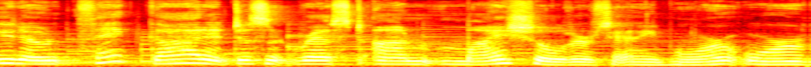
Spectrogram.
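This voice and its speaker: Over music in the background, a woman with an American accent speaks fairly slowly at a medium pitch, her intonation lively. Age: 70s. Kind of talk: podcast interview answer.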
